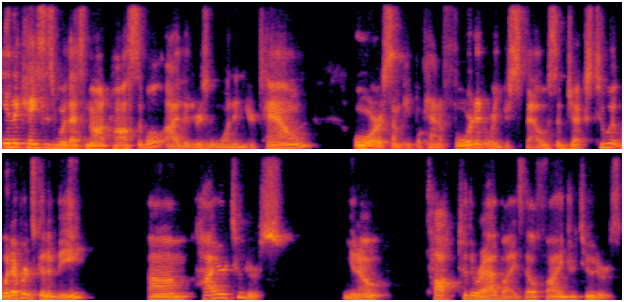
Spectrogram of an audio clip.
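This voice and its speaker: With a Canadian accent, a man talks at a moderate pace in a fairly high pitch. His intonation is lively, and there is vocal fry in his voice. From Canada, Montreal. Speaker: rabbi and educator. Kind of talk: lecture. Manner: animated.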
